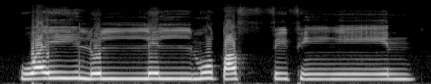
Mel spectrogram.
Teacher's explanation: کلمت ویل کے آخری میں یہاں لام پہ تنوین پیش ہے. تنوین کی اصلیت اور اس کی ادائیگی نون ساکن ہوتی ہے. پھر حرف اللام آتا ہے کلمت للمطففین میں. لام حروف الادغام بغیر غنہ میں سے ہے.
